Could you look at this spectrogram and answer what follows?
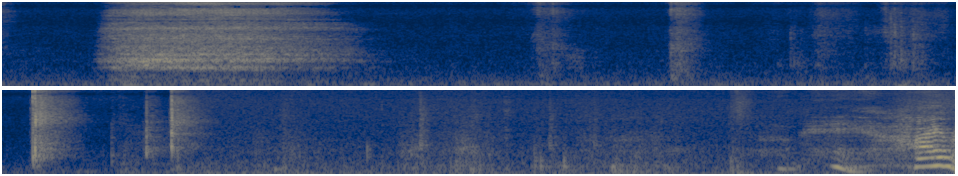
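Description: A single long exhale through the mouth during a yoga practice, soft and breathy, rising quickly and fading over about a second, followed by quiet rustles and small clicks.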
